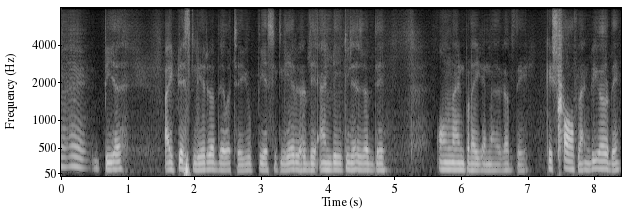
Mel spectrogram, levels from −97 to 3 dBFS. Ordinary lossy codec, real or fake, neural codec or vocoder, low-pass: none; fake; codec, 16 kHz, about 1 kbps, DyCAST, with the encoder's durations; none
